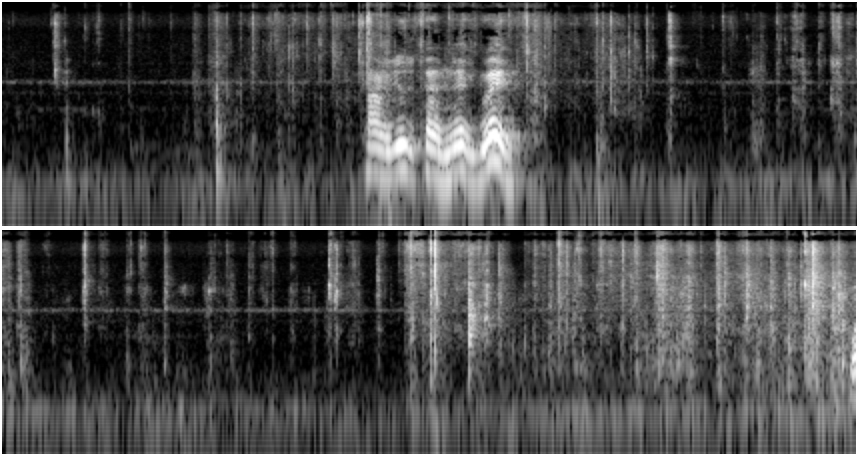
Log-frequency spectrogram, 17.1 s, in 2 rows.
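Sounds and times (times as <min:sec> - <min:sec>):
chewing crispy food: 0:00.0 - 0:17.0.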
